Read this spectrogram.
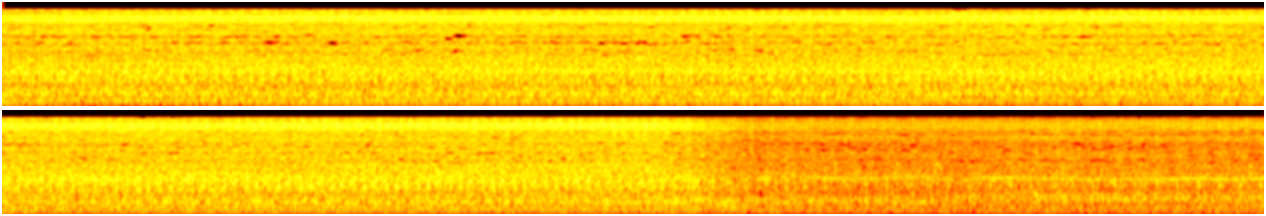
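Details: Engine knock at steady idle: a regular light knock about three to four beats per second underneath, constant throughout; cause unclear.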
